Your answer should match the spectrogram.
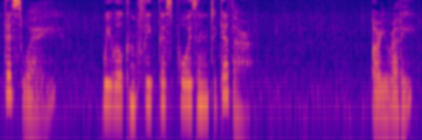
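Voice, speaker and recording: A woman's voice: medium pitch, sing-song, slow pace, mellow, heavily acted. A woman voicing a possessive kitsune witch mentor in a roleplay ASMR, speaking in formal, old-fashioned phrases. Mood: soft, coaxing. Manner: breathy whispering, formal archaic phrasing.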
